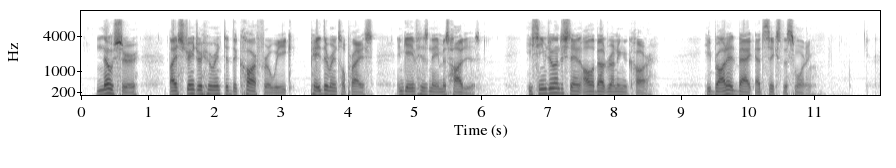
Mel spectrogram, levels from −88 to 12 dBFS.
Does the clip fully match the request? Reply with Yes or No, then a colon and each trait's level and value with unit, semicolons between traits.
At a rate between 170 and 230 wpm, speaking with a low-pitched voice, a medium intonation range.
Yes: average, 195 wpm; low, 125 Hz; average, 4.2 semitones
